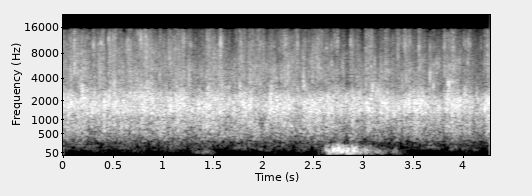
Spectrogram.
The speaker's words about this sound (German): Erstmal hier von der Tafel vielen Dank für die Arbeit und auch vielleicht stellvertretend das Weitergeben an die Ehrenamtlichen. Denn man muss ja ehrlicherweise, ja, gerne, das ist ein großer Applaus.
